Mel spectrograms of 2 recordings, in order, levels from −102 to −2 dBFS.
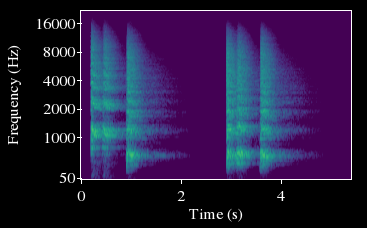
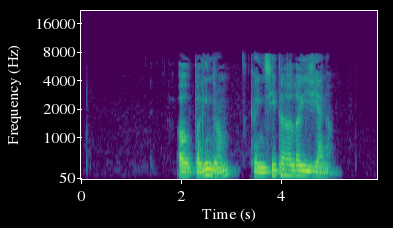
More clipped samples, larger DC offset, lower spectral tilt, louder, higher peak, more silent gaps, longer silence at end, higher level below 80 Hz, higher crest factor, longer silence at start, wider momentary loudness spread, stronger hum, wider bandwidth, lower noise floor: neither; neither; second, 3 dB/octave vs -6.5 dB/octave; second, -37 LUFS vs -23 LUFS; second, -20 dBFS vs -6 dBFS; first, 2.36-2.90 s vs none; first, 1.4 s vs 0.9 s; second, under -90 dBFS vs -60 dBFS; about the same, 22 dB vs 18 dB; second, 0.2 s vs 1.95 s; second, 8 LU vs 13 LU; neither; first, 16.5 kHz vs 8 kHz; first, under -90 dBFS vs -84 dBFS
